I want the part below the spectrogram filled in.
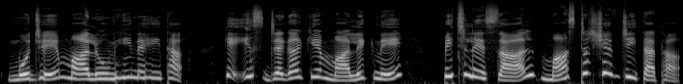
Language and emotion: Urdu, surprised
